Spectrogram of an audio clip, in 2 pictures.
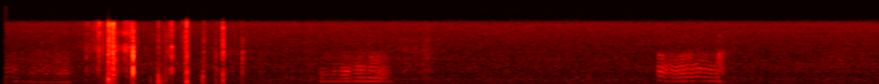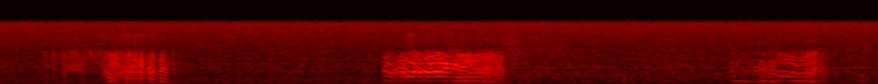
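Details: Cat snoring in its sleep: soft, short rumbling bursts about every three seconds, after a few sharp clicks at the start.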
